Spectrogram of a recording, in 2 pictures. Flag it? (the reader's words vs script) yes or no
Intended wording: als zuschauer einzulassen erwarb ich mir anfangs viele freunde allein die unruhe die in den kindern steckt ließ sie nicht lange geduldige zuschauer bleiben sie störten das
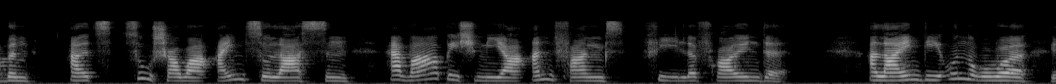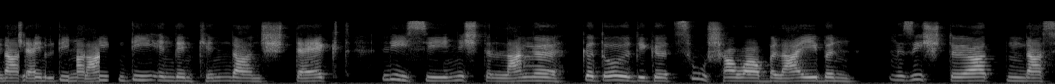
yes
